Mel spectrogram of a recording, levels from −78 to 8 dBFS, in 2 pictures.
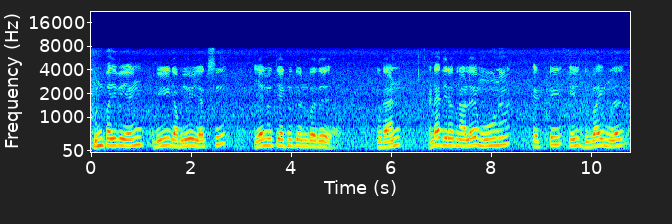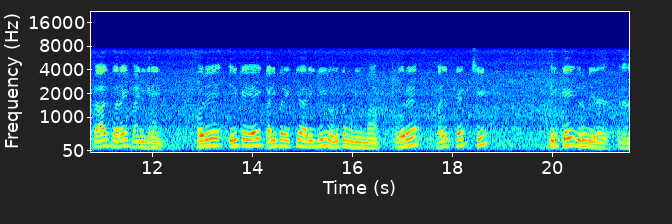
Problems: constant background noise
